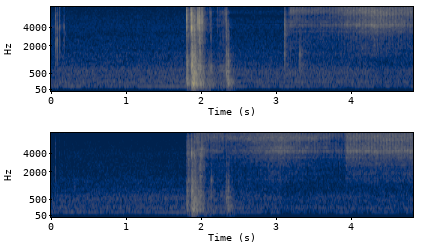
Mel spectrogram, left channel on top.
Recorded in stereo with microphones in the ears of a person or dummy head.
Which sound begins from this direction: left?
Tearing paper, at 1.8 s.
